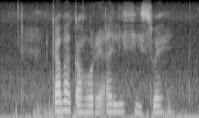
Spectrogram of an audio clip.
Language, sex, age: Southern Sotho, female, 20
